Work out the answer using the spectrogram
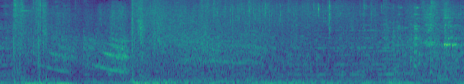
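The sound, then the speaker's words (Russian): A tank cannon shell is fired during a Soviet tank attack scene in a war film, with a deep boom surging out of a dense, steady roar of battle noise that stays loud throughout. “Танк останавливается. Наводчик прицеливается, из дула вылетает снаряд.”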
